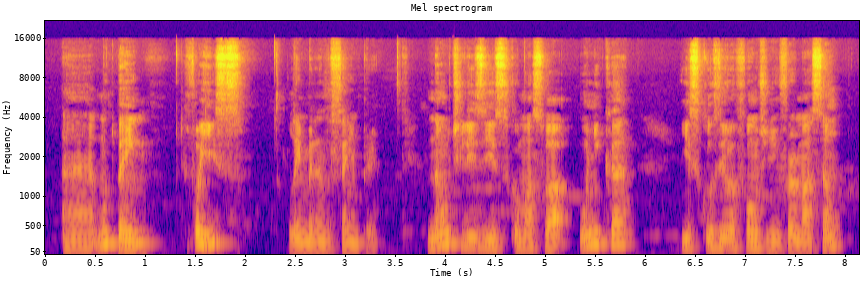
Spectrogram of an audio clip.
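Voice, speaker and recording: Long, frequent pauses break up a man's moderately paced speech, his somewhat breathy voice dark and mellow in tone with lively intonation. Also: medium pitch for a man. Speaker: English tutor. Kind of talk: video lesson.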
